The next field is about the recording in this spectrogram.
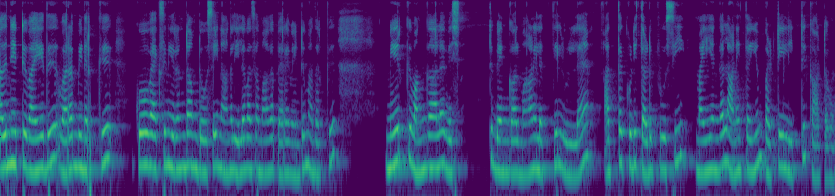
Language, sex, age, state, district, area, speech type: Tamil, female, 18-30, Tamil Nadu, Kallakurichi, urban, read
